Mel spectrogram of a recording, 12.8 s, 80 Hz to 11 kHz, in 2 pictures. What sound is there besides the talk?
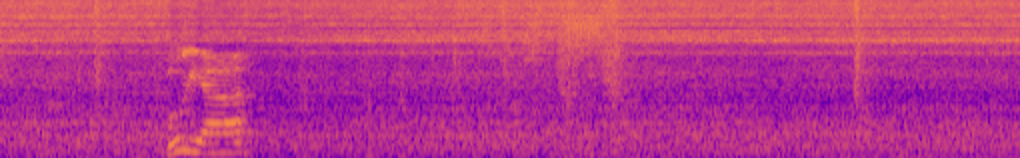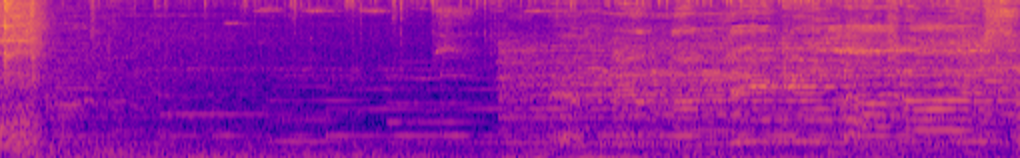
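hot O1 tool steel knife quenched in oil, hissing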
